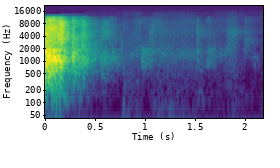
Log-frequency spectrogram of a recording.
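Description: Audience applause fading out within the first half second, then near silence: room tone.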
